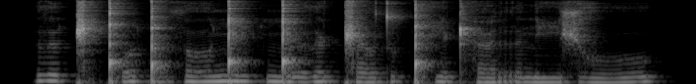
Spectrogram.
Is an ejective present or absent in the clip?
present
